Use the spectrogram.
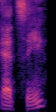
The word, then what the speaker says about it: etc: But it's pronounced Etsy. It's spelled etc but it's pronounced Etsy.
